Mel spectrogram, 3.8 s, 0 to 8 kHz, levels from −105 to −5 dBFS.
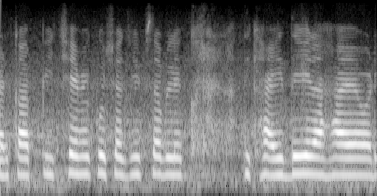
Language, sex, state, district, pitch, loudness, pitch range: Hindi, female, Uttar Pradesh, Budaun, 230 Hz, -14 LUFS, 220-235 Hz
